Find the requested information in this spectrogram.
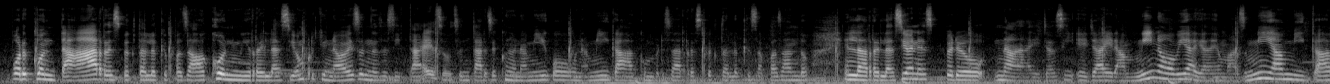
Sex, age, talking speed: female, 10-29, 205 wpm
